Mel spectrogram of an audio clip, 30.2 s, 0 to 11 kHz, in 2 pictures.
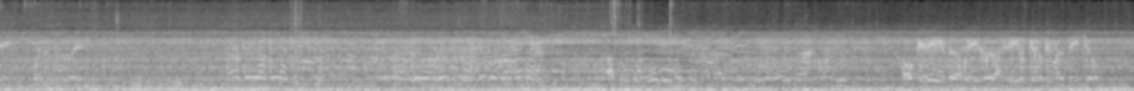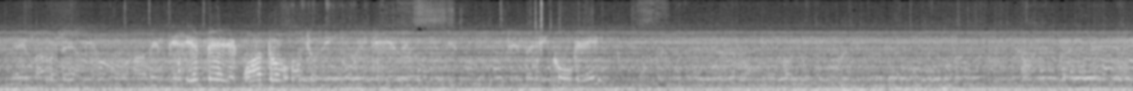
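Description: President Lincoln II+ CB radio receiving on 27.455 MHz in upper sideband: a steady hiss of band noise with faint, garbled voices of distant stations fading in and out on sky-wave propagation. The voices come through strongest a little past halfway.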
